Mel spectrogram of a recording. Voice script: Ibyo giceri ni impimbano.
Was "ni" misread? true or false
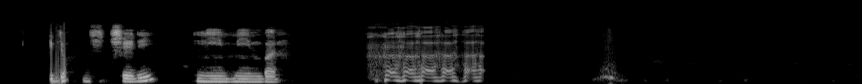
false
